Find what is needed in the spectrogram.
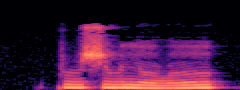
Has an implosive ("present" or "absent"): absent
